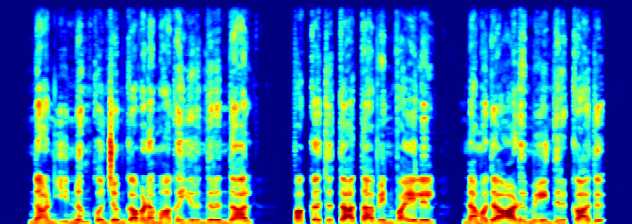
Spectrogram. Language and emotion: Tamil, sad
